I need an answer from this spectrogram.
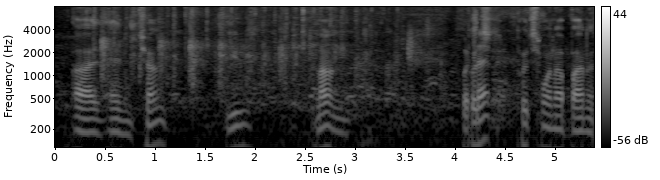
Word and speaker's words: Chang Yu Lung: pronunciation of their names, and that's the way he said it. Chang Yu Lung.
